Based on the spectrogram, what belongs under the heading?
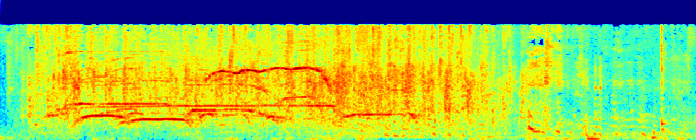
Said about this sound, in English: Thank you for the Roanoke, Virginia cheer. I appreciate it.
